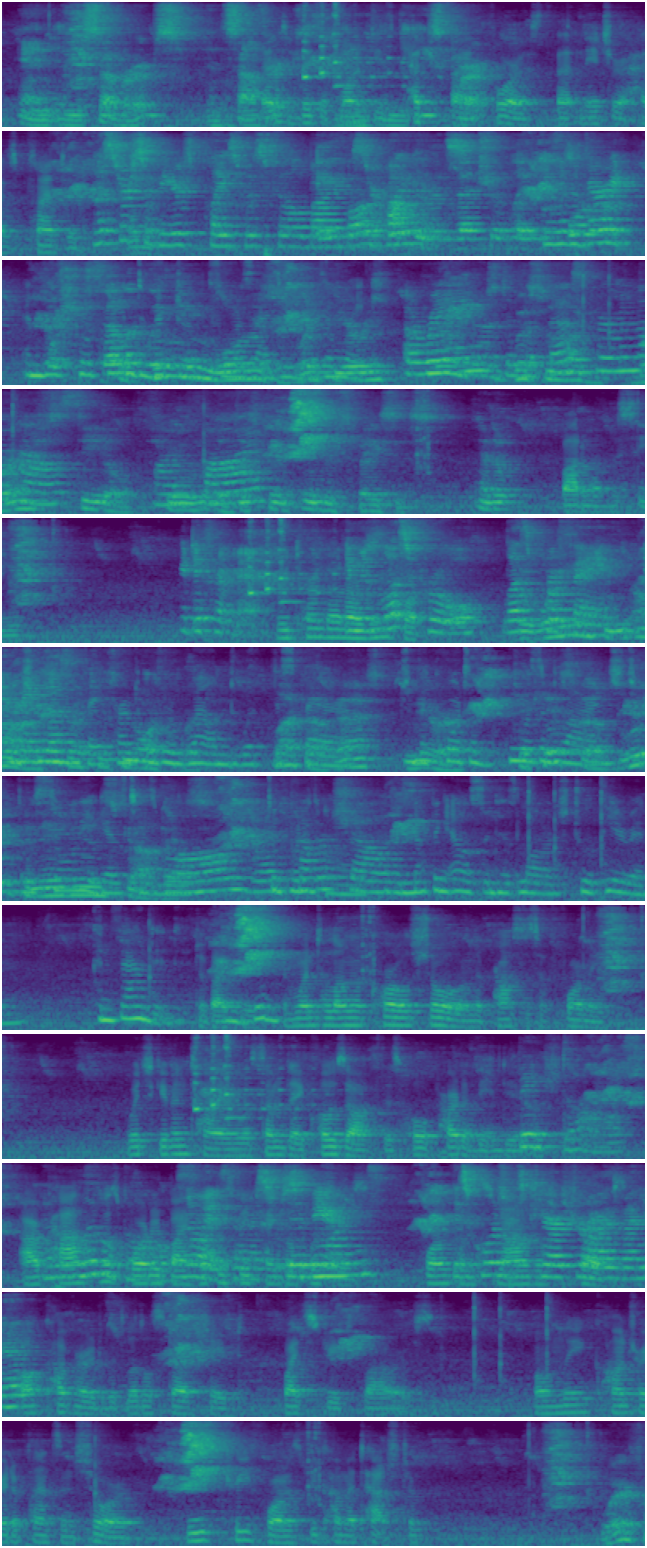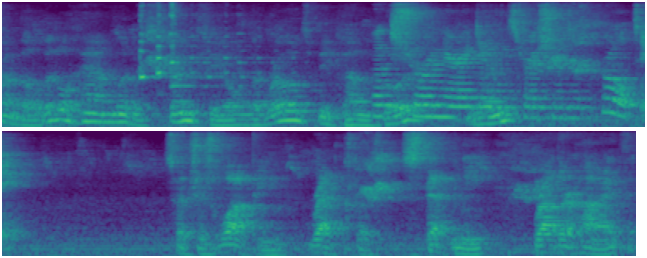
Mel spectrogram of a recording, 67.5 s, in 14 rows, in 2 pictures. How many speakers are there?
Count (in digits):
7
